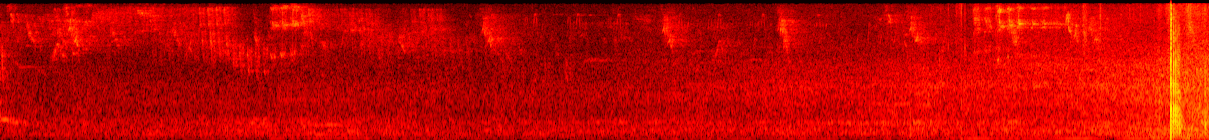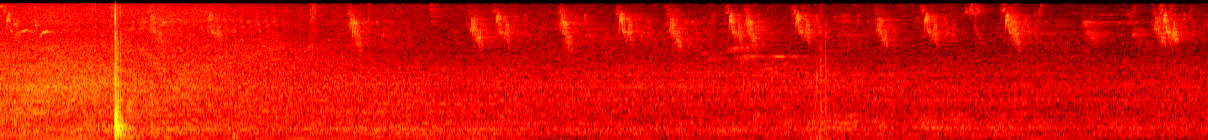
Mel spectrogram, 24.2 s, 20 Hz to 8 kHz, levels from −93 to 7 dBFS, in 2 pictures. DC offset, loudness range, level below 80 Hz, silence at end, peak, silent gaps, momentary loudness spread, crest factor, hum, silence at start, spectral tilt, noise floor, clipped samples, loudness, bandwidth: under 0.1%; 21 LU; -52 dBFS; 0 s; 0 dBFS; none; 19 LU; 32 dB; none; 0 s; -2.5 dB/octave; -52 dBFS; under 0.1%; -29 LUFS; 8 kHz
